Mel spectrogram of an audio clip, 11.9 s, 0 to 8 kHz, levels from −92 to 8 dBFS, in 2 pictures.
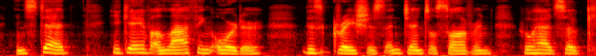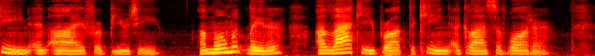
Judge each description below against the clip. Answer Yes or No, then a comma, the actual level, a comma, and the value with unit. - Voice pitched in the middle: Yes, medium, 165 Hz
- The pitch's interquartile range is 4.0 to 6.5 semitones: No, narrow, 2.4 semitones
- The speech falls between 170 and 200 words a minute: No, average, 155 wpm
